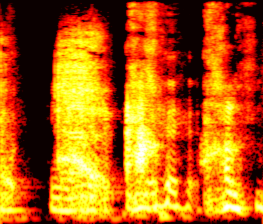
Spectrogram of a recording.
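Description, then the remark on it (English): Someone imitates an audiobook narrator clearing his throat: three harsh, rasping vocal bursts in quick succession, fairly loud, after a brief pause at the start. “Imagine, I was kind of hoping that he would do the voice, but like he has to clear his throat every other page.”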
